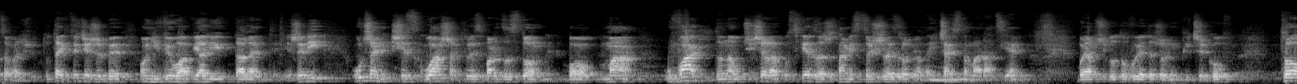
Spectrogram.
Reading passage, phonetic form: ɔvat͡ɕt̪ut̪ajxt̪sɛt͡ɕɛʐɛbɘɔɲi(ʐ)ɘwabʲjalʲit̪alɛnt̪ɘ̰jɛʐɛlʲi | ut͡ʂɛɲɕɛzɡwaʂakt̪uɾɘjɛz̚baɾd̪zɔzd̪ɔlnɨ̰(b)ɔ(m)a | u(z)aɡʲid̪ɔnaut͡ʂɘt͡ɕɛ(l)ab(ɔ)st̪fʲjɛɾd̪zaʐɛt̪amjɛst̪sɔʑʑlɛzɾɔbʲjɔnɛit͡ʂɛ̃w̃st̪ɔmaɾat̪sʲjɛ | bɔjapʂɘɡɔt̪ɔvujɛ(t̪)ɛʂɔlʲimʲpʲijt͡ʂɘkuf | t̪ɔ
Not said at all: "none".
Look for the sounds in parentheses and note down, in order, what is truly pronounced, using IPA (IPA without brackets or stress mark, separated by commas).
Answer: v, b, m, v, l, ɔ, t̪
